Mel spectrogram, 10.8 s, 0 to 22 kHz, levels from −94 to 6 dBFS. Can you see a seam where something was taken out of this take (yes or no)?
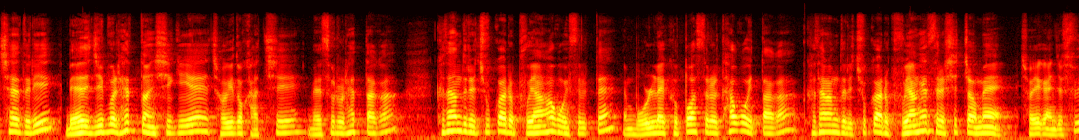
no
